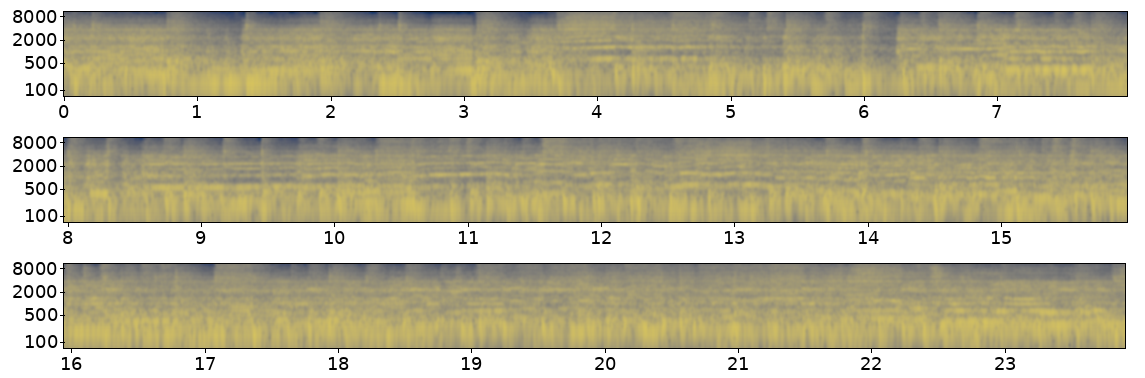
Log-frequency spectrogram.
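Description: Live band jam with no vocals: electric bass and drum kit playing together, with a wavering melodic lead line of plucked notes over them.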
